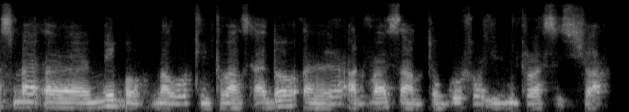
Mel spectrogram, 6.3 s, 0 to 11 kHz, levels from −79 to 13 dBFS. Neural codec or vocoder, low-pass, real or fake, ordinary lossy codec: codec, 44.1 kHz, 1.7 kbps, Pupu-Codec; 9.9 kHz; fake; Opus, 16 kbps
